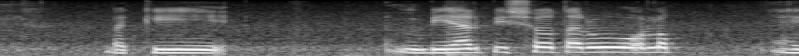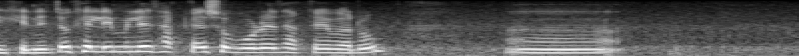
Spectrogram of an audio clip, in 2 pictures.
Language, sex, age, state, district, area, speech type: Assamese, female, 30-45, Assam, Nalbari, rural, spontaneous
